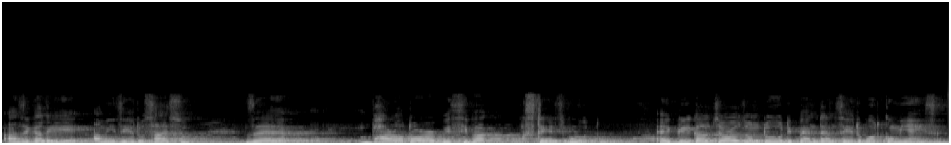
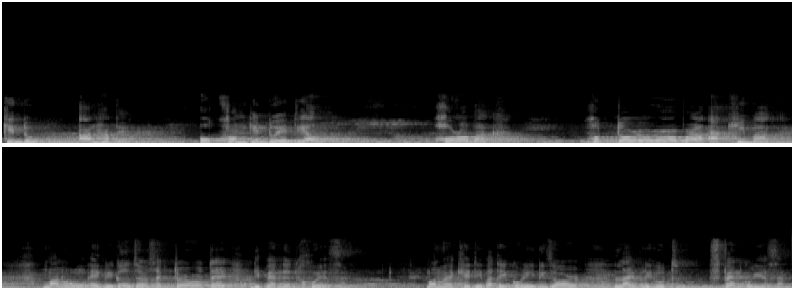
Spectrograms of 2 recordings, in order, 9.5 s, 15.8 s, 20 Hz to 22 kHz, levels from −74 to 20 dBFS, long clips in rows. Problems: continuous background conversations, echo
